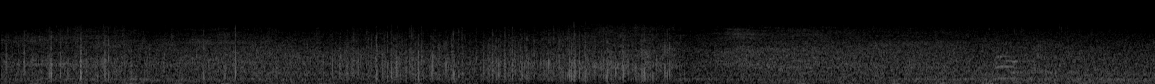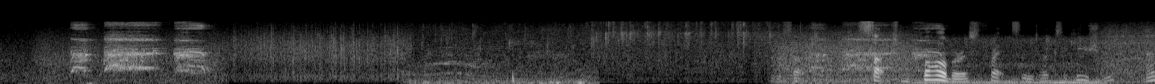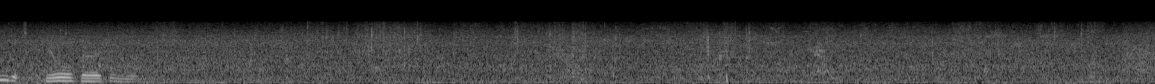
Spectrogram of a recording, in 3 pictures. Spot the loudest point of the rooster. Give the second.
13 s.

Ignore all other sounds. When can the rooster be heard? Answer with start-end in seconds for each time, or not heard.
12.2-13.7, 19.6-21.1.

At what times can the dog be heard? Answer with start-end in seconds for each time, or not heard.
not heard.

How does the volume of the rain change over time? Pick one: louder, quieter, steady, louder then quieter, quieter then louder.
louder.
